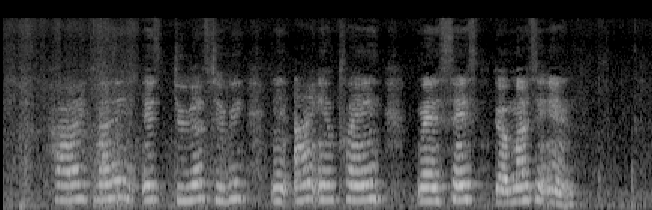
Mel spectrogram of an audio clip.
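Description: A young woman sings nearby, clear and melodic.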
